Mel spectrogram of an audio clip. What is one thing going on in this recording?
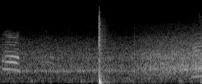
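A football is struck hard with a thump.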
